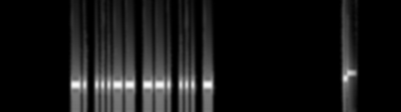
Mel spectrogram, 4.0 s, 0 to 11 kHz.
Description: Morse code, heard as a keyed tone, about 40 wpm, 700 Hz. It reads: N3GST
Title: USA Call Signs - 5 Characters - 6x Character Spacing - 40wpm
